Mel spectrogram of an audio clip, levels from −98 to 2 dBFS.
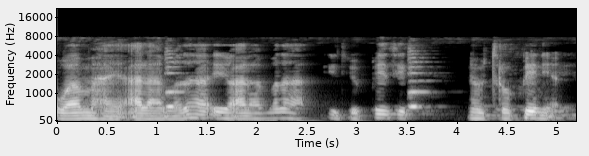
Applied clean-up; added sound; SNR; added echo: classical method WPE with log-MMSE.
